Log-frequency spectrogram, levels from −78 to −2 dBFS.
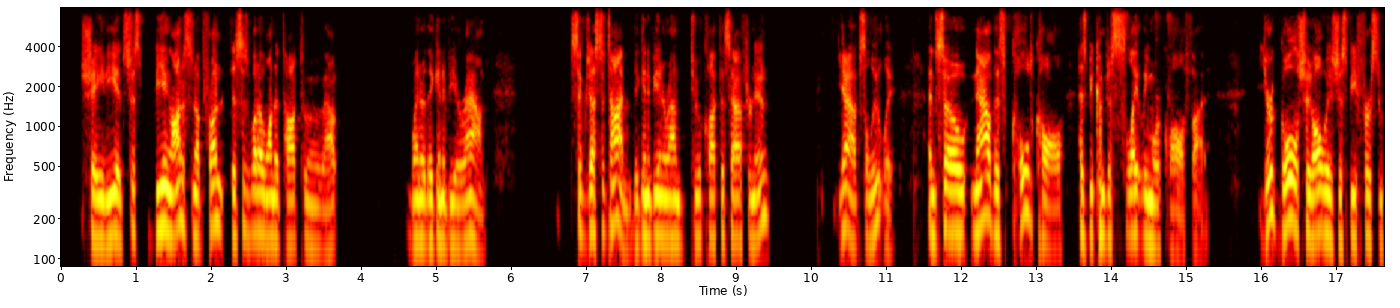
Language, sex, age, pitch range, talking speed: English, male, 30-49, 130-160 Hz, 200 wpm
